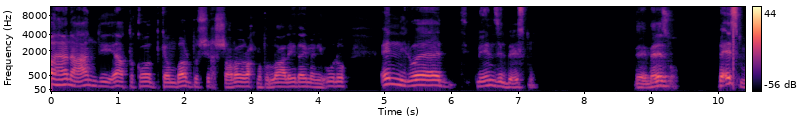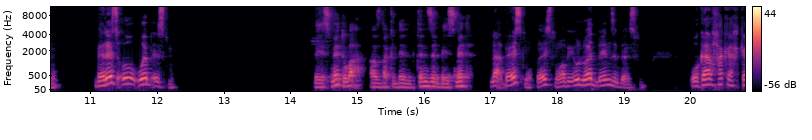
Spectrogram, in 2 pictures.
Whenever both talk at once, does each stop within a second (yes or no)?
yes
